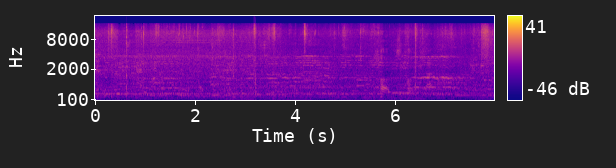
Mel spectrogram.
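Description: Cardboard rustles as a box is unpacked.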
